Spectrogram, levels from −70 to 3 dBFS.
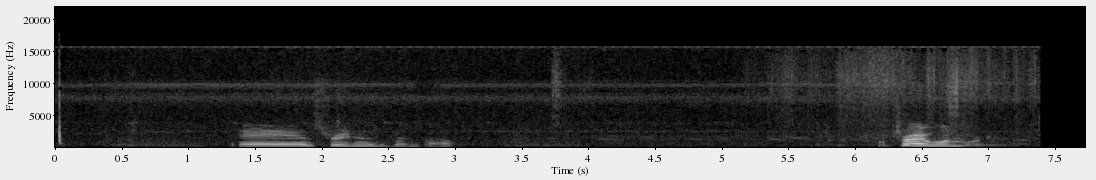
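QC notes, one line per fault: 1.06–1.12 s, repeated buffer. A short piece of sound plays three extra times with hard joins, a brief stutter that fits a 20 ms buffer. Roughly 70 ms of new audio is lost.
4.80–4.82 s, repeated buffer. One 20 ms piece plays twice in a row, with a hard join at the repeat. Roughly 20 ms of audio is lost.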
